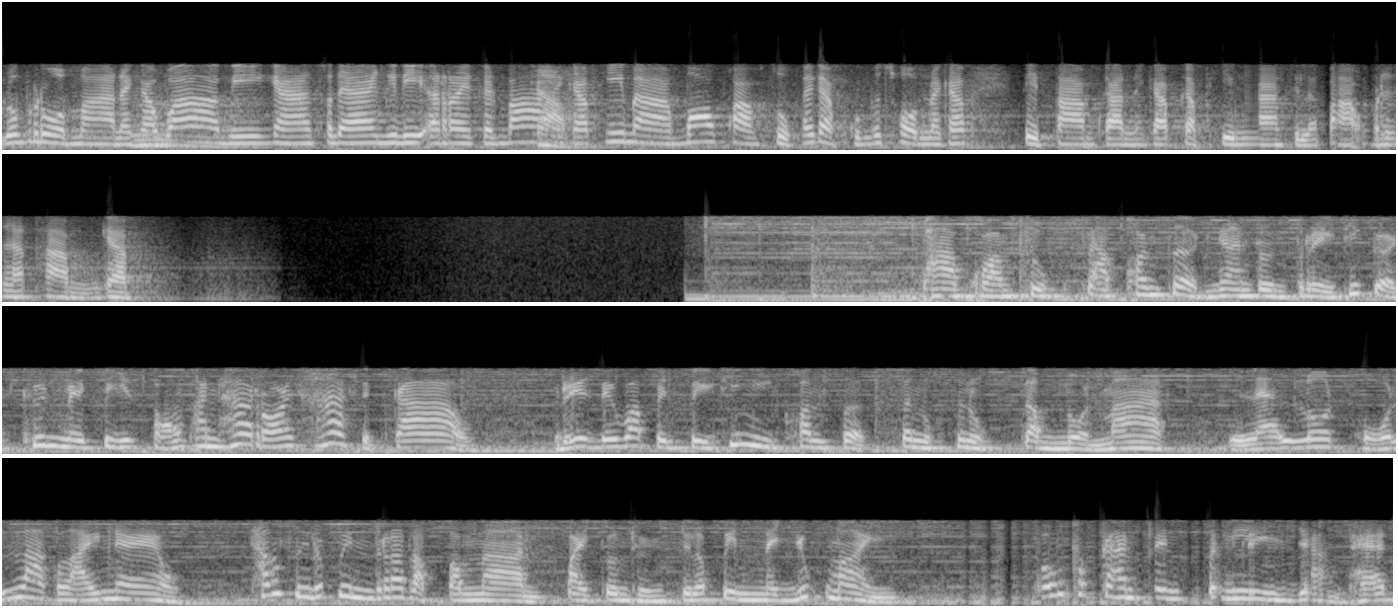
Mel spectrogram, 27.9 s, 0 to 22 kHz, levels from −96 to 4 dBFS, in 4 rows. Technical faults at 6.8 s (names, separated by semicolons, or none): repeated packet loss (robotic sound)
